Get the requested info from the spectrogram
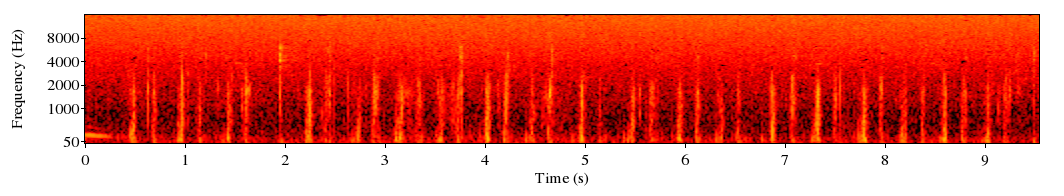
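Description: Close-up chewing and wet mouth sounds of a person eating spicy instant noodles: a steady run of soft, quick clicks, several a second.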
